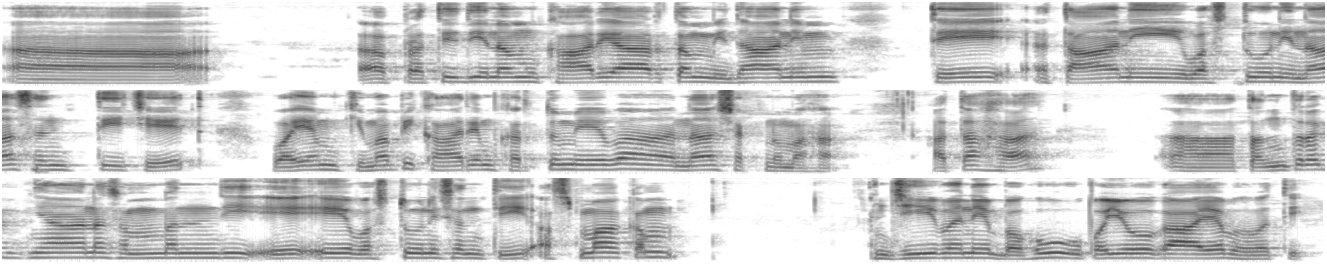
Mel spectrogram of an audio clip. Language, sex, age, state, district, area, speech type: Sanskrit, male, 30-45, Karnataka, Udupi, urban, spontaneous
